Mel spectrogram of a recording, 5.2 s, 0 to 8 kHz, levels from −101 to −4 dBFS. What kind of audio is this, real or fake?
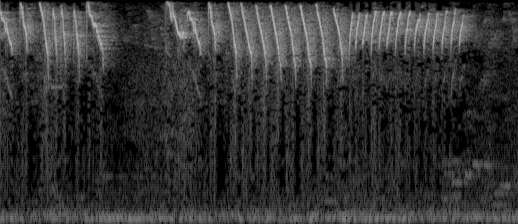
real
